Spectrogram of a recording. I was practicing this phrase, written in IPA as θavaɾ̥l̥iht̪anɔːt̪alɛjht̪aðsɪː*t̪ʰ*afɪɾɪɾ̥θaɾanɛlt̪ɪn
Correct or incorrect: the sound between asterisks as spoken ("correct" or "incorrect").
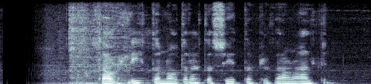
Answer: incorrect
